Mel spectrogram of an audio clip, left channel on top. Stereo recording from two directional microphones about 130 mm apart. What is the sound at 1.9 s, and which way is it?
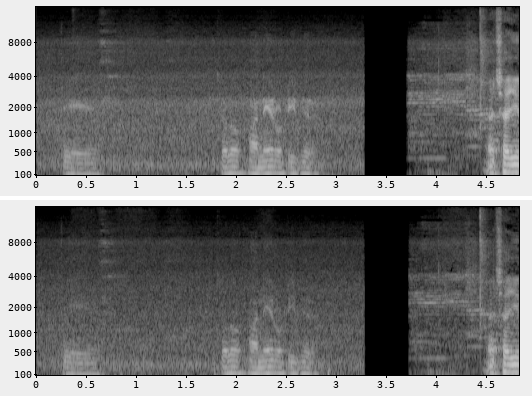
Speech, 10° right (ahead or behind).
